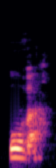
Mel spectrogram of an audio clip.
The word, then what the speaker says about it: Ove: also and learned that it's pronounced a man called OVA like Hoover but not OVA that's what he told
